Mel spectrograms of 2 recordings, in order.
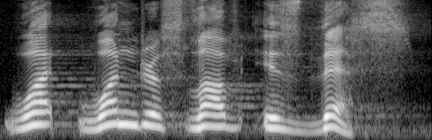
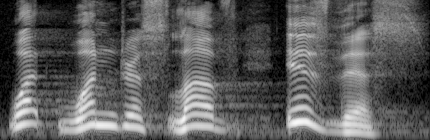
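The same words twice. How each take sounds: First: High, slow, joyful exclamation. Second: High, slow, wondering question; onlooker's astonished question; as a puzzled question. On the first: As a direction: proclaim "wondrous" as a declaration, not a question. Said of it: "but with an exclamation point". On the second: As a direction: ask it in real puzzlement, raised and slow. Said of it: "how can this be? Who". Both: Shown as a demonstration.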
